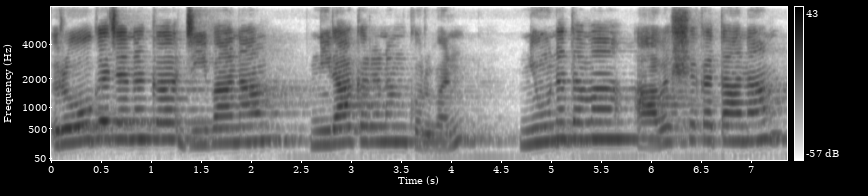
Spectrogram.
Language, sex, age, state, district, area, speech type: Sanskrit, female, 18-30, West Bengal, Dakshin Dinajpur, urban, spontaneous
